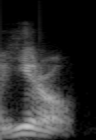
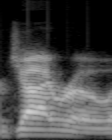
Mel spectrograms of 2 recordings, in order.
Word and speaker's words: gyro: It's kind of like a hero or gyro, how some Americans say it.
